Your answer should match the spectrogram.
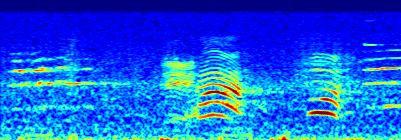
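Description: Metal swing hangers squeaking as several people swing: overlapping high squeals, some held at a steady pitch, with two squeals that rise and fall about a second in and another shortly after.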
